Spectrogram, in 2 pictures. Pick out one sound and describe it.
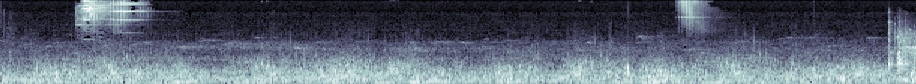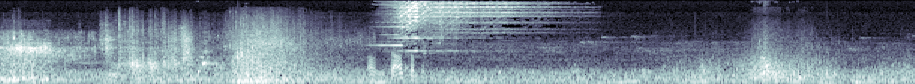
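Water churns with a deep, muffled underwater rumble.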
